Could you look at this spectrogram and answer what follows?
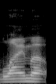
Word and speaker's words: Lima: when you talked about Lima, Ohio, because it is spelled like Lima, Peru, but it is pronounced Lima for those that are in Ohio.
